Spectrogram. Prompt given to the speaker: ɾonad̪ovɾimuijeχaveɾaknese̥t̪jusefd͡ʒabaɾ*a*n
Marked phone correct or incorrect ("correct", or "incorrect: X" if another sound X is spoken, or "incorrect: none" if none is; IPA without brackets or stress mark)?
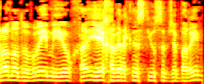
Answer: incorrect: i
